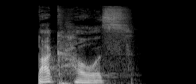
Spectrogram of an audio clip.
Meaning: bakehouse
- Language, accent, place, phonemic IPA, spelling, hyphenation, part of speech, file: German, Germany, Berlin, /ˈbakˌhaʊ̯s/, Backhaus, Back‧haus, noun, De-Backhaus.ogg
